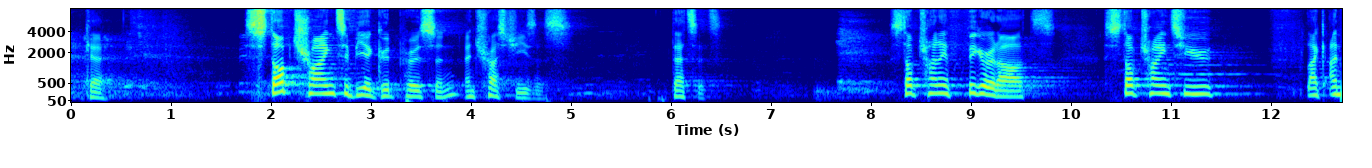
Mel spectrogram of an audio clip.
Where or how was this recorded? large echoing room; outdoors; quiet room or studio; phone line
large echoing room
